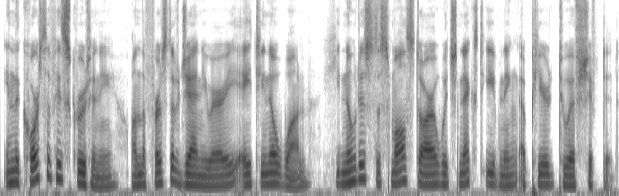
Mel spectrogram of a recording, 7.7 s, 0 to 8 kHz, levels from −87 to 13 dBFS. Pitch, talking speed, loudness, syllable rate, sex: 120 Hz, 200 wpm, -19 LUFS, 5.4 syllables/s, male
